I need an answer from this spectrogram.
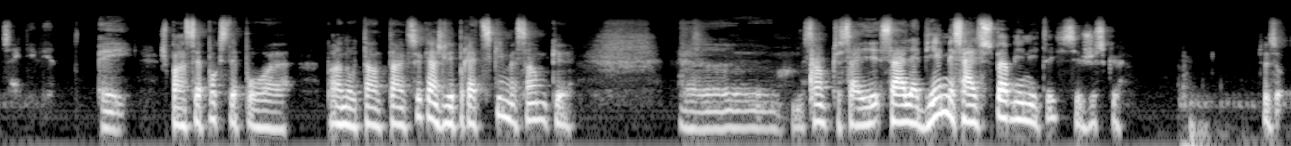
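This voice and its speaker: A man's voice: mid-range voice, normal speed, creaky, pauses often, husky. A man with a Quebec French accent teaching a tablet class, hesitant and thinking aloud as he demonstrates step by step. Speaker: tablet course instructor.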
